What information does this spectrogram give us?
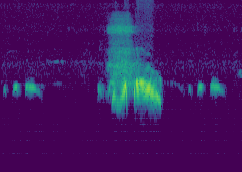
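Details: Decoy spotted dove luring wild doves: faint short coos, a louder, rougher, swelling coo in the middle, then quiet short coos again, with no other sounds.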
